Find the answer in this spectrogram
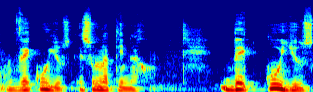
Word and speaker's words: de cujus: jurídicos le llamamos el de cuus se escribe de cujus con j pero decimos de cuus es un latinajo de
